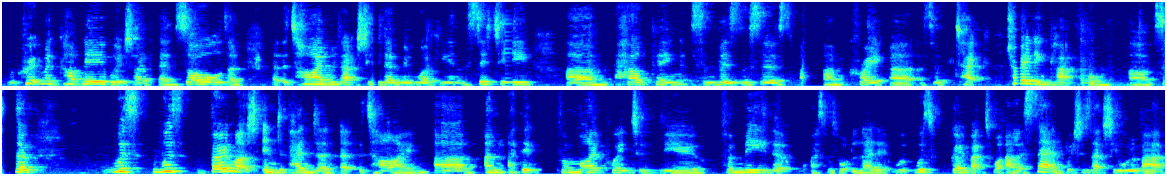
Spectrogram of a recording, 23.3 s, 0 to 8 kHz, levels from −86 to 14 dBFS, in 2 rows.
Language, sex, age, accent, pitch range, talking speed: English, female, 30-49, British, 165-205 Hz, 185 wpm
